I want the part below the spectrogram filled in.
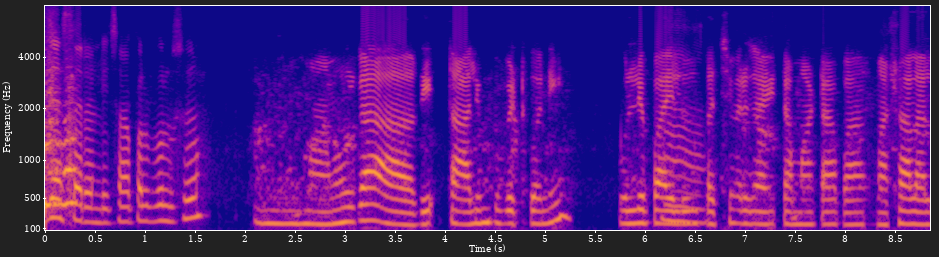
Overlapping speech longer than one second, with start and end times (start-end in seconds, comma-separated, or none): none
